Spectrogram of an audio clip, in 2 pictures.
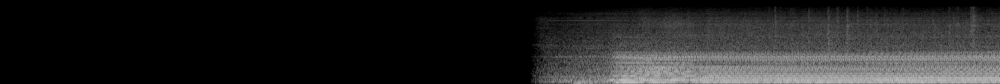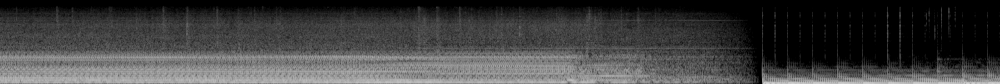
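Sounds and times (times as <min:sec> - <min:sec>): milling cutter humming: 0:05.4 - 0:17.6.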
